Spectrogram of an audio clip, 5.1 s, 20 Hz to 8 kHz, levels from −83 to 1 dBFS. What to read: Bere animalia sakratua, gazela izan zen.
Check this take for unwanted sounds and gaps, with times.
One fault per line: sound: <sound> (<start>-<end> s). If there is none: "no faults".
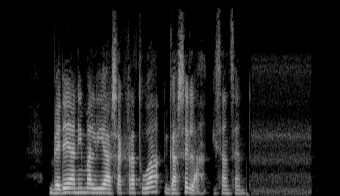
no faults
